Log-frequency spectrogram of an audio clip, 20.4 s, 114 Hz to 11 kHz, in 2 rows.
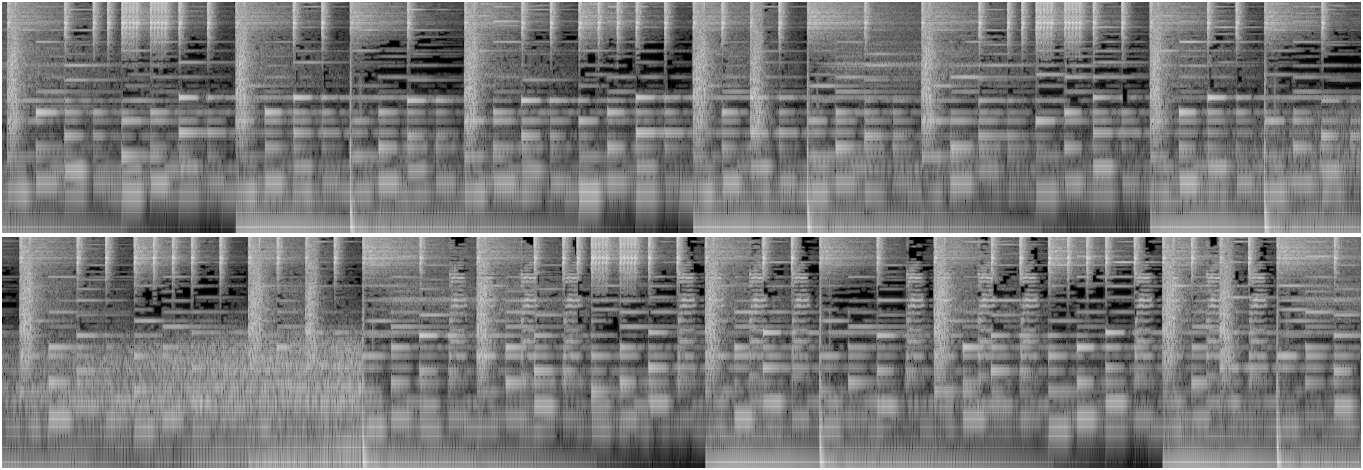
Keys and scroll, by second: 6.3 space, 7.0 ctrl+space, 14.2 alt+space, 16.1 ctrl+g, 17.1 space, 19.7 space.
